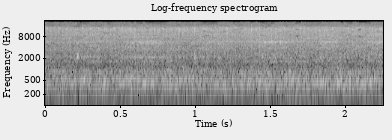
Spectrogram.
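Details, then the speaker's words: 2004 Hyundai Sonata idling, heard under the hood while the steering wheel is turned lock to lock: a faint high whine that swells and sometimes gets louder from a failing power steering pump, whose area is wet with leaking oil. "i don't know if you can hear that noise but this power steering pump is really noisy and this noise gets louder sometimes"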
